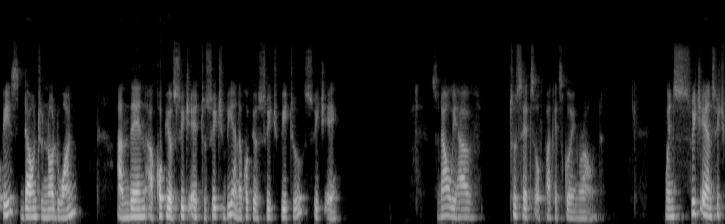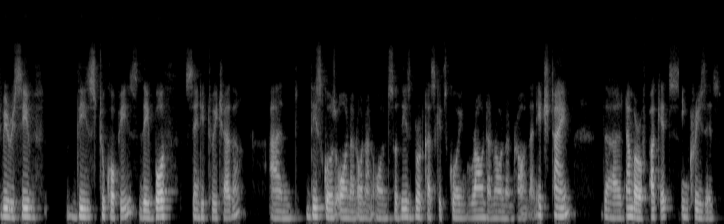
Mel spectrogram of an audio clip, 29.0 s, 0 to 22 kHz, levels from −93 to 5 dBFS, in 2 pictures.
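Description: At 1.94 to 2.36 s the sound sags sharply, dropping by about 14 dB for a few hundred milliseconds, and the same dip returns at 25.92 to 26.29 s, this time by about 13 dB over a slightly shorter stretch. Both are sound cut by the noise suppressor: it mistook steady or trailing material for background noise and pulled its gain down harder than the surrounding audio, briefly hollowing out those passages.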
